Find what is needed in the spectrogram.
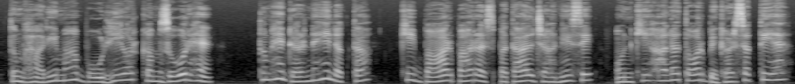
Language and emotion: Hindi, fearful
